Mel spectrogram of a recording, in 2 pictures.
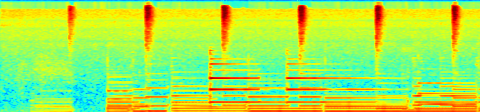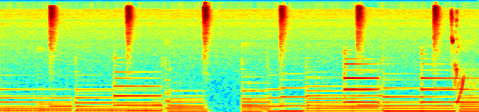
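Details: Strummed acoustic guitar chords play with short pauses between phrases and no animal sound.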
